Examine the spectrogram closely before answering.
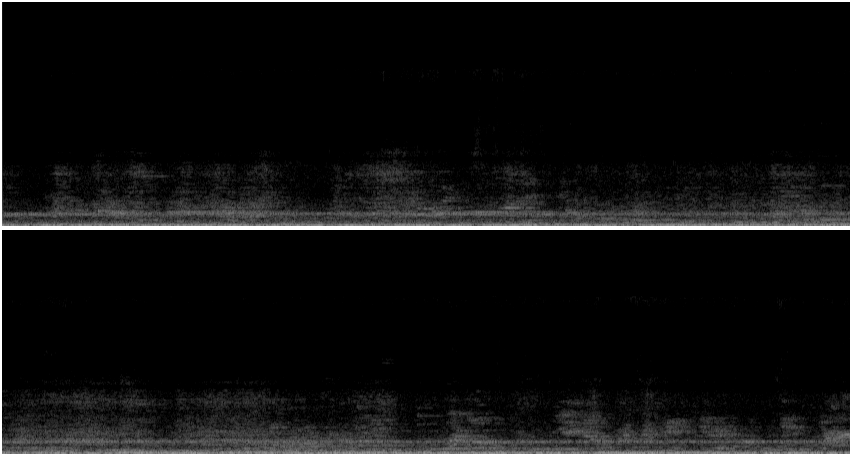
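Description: A hand rubs and scrapes against a wall with a soft rasping.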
